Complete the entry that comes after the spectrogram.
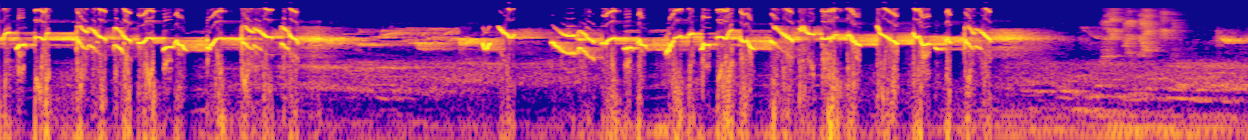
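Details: Oriental white-eye song for training caged birds: dense, high-pitched twittering with rapid descending and rising whistles for about seven seconds, then fading to a softer background.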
